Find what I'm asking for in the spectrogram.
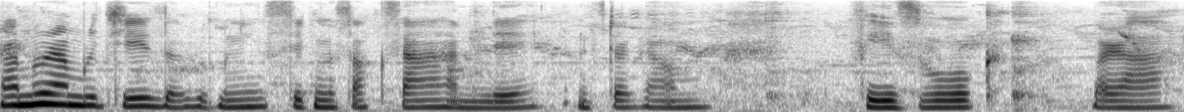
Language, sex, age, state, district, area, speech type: Nepali, female, 30-45, West Bengal, Alipurduar, rural, spontaneous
